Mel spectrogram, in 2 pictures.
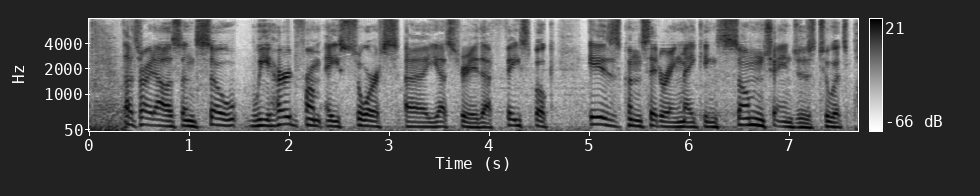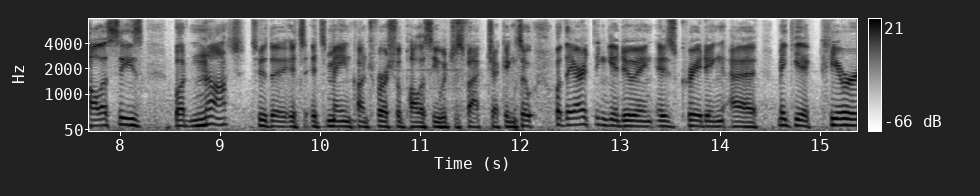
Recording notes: Live from The New York Stock Exchange.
